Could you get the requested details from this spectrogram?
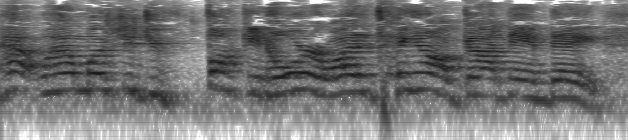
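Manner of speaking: high, loud, angry, furious yell.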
